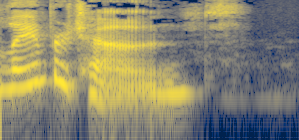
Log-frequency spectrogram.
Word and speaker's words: Lambertones: Should we thank our sponsor, Lambertown? – Lambertown? What's with you and never getting his name right? – It's called Lambertones. – Lambertown Pickups. There's an S.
